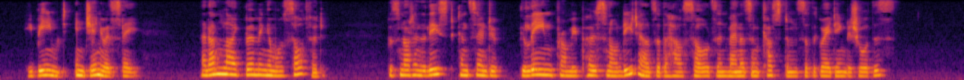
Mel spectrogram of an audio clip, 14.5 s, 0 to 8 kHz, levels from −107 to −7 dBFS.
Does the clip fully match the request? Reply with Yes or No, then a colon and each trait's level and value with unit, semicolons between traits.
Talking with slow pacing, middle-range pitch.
Yes: slow, 130 wpm; medium, 175 Hz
